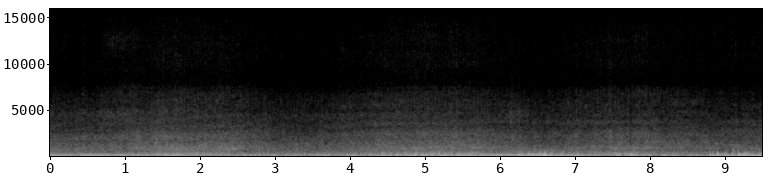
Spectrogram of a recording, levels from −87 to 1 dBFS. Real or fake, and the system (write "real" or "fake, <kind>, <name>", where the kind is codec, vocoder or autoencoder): fake, vocoder, BigVGAN v2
